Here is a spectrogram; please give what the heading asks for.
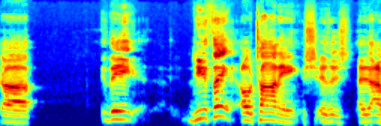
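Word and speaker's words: Ohtani: watching it but uh the do you think Otani is I pronounced that correctly right yeah you did Otani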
